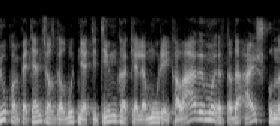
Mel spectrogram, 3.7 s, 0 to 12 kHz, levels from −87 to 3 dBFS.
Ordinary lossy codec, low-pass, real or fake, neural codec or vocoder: AAC, 64 kbps; 7.2 kHz; real; none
